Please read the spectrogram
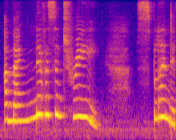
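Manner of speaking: high, loud delighted exclamation; excited cry. A narrator's reading. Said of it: "he cried".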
